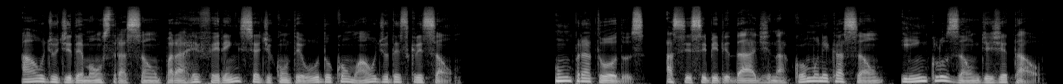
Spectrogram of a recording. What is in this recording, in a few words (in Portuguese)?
exemplo de audiodescrição; arte inclusao; caixa cultural; 20 anos extraordinarios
